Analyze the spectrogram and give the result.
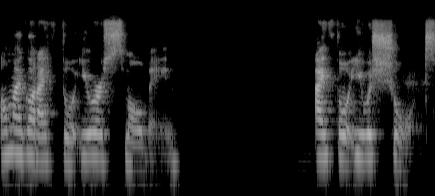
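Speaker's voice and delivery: ordinary delivery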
